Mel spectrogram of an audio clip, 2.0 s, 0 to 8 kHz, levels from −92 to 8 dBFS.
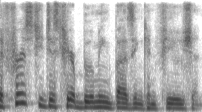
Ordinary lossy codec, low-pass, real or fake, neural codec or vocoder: Opus, 64 kbps; 7.2 kHz; real; none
